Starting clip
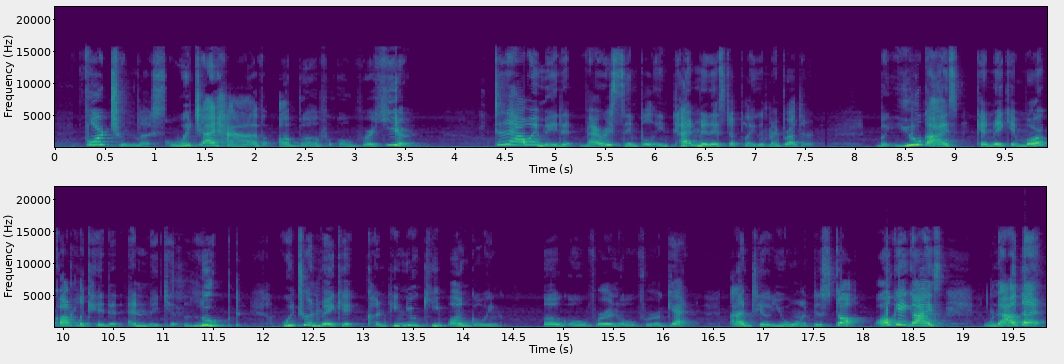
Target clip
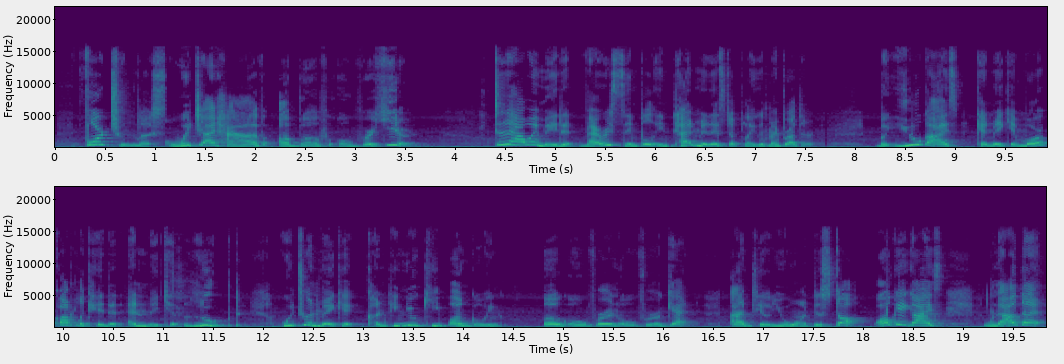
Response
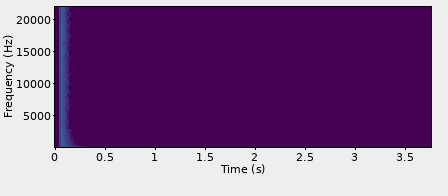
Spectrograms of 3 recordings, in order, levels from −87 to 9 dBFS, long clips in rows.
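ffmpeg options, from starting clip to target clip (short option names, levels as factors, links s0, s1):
-af "alimiter=limit=0.1:level=0:latency=1:release=373,adynamicequalizer=threshold=0.00224:dfrequency=6100:dqfactor=0.7:tfrequency=6100:tqfactor=0.7:attack=5:release=100:ratio=0.375:range=1.5:mode=cutabove:tftype=highshelf"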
